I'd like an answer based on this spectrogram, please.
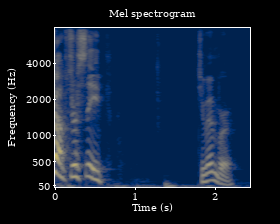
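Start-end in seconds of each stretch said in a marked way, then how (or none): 0.0-0.7 very high, very loud top-of-the-lungs shout. Retelling what he yelled after waking up: a shout at full volume. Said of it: "shouted out at the top of my fucking lungs".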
